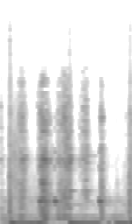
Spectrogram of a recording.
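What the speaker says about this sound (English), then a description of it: "the hacksaw basically just slides off, and this is similar to if you're trying to cut steel" A hacksaw slides back and forth across a hard copper super alloy without biting in, giving a few rough, rasping strokes at a steady rhythm, close and alone.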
